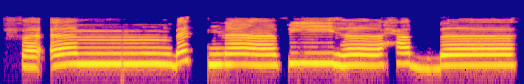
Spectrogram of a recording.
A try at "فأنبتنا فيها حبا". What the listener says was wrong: ஹப்பா. அந்த பான்னு போக கூடாது. ஹப்ப கீழ் நோக்கி வந்துடணும். فأنبتنا فيها حبا. ஹப்ப ப அல்ல ப. கீழுக்கு பணிய மாட்டேங்குது. தான் போக போகுது. ப அல்ல. ஹப்ப. ப. ஹப்ப. ஷத்த வச்சிட்டு கீழே கெடுங்க.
